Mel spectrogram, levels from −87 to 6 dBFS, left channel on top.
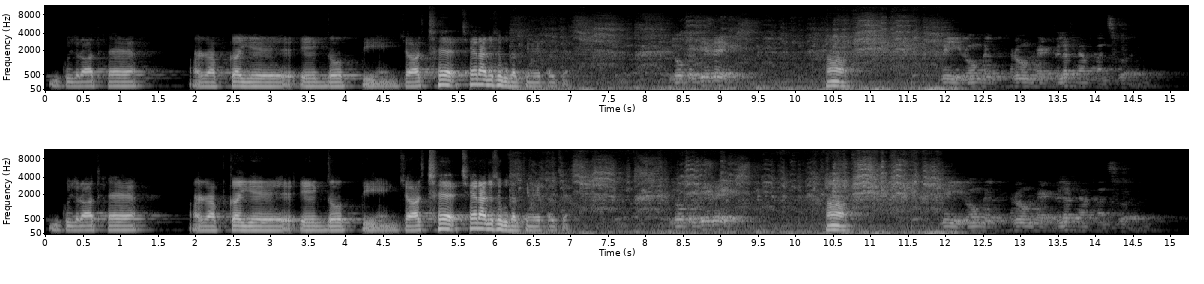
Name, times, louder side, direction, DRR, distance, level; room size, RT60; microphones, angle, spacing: voice 1, 0.1-1.2 2.0-7.0 10.4-10.7, right 3 dB, 75° right, 16 dB, 1.0 m, -27 dB
Animal, 6.2-12.0, right 3 dB, 45° right, 4.7 m, -40 dB
voice 2, 8.3-9.2 11.9-14.7, equal, 40° left, 5 dB, 5.2 m, -38 dB
27.0 x 18.5 x 6.4 m, 1.1 s
head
